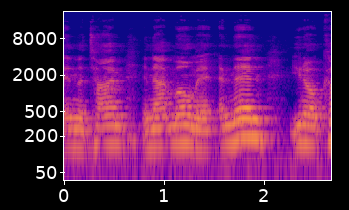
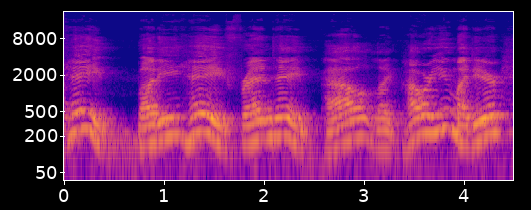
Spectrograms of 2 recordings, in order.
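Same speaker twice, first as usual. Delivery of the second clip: bright, high, overly friendly hellos; hammed-up friendly greeting; cheery fake greeting; 4 semitones higher, 3 dB louder, slower than usual. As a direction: cover a forgotten name with big cheer. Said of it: "I'm like".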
